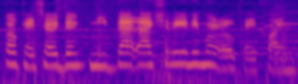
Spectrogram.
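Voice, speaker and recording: A woman doing casual, playful gameplay commentary with exclamations, while game music plays loudly behind her. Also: high-pitched, fast talker. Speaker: video game streamer.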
